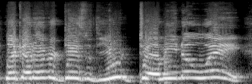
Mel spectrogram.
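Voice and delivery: hammed-up shrieking boy; tsundere screaming. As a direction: scream it in flustered denial. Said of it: "just runs off screaming".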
